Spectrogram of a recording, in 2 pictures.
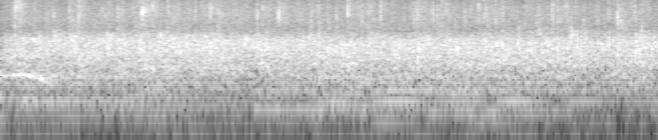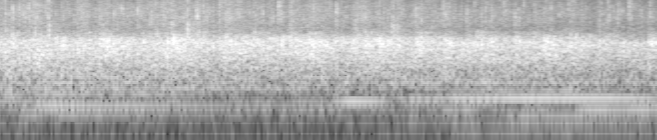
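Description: An audience applauds steadily during a Spanish-language sermon on Bible verses, a dense wash of many hands clapping at an even loudness for several seconds, with a faint murmur of voices mixed underneath.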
